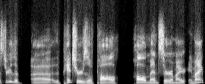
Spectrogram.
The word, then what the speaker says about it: Mentzer: So if you go through the pictures of Paul Mentzer, am I pronouncing that right? Mentzer?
